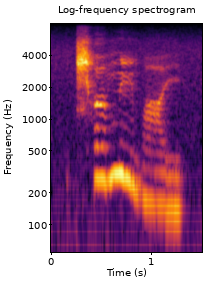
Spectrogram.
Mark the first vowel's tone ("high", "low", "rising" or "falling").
high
